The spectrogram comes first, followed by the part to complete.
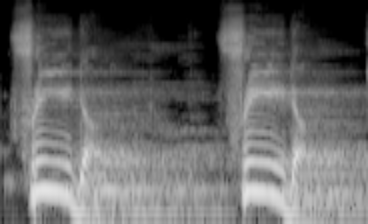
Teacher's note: first సిలబుల్ని గట్టిగా పలకాలి, రెండవ సిలబుల్ని స్లోగా ఫాలింగ్ సౌండ్ చేయాలి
